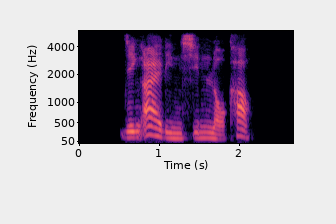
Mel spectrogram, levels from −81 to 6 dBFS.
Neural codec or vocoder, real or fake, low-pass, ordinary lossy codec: none; real; 5.4 kHz; Opus, 32 kbps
